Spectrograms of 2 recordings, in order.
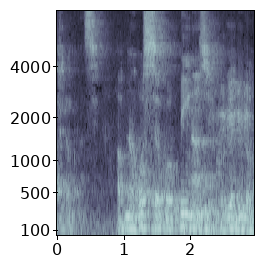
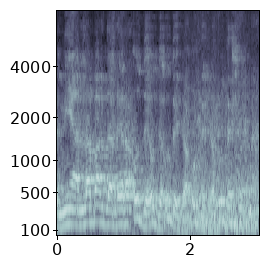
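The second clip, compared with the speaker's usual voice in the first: calling out; 6 semitones higher than usual. Retold or imitated. Uncle calls travelers onward.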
